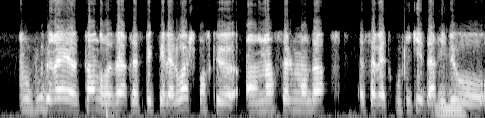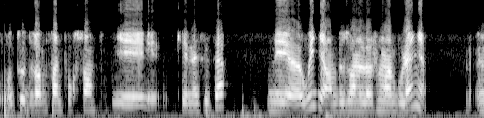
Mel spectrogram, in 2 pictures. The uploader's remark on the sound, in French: entretien enregistré par téléphone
